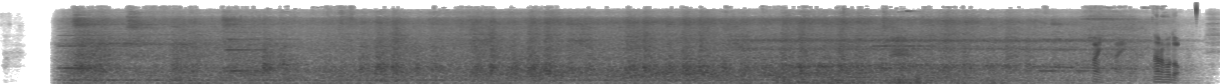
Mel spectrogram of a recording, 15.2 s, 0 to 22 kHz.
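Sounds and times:
rumbling subway train noise at Nagoya Station on the Higashiyama Line: 0.7 - 15.0
speech: 14.4 - 14.8.

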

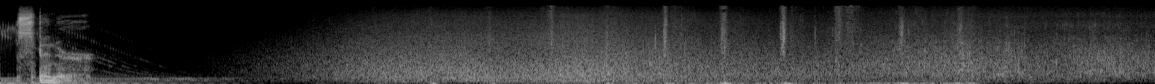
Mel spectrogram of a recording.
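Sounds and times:
speech: 0.2 - 1.0
surf washing onto a beach: 3.1 - 11.5
crisp splashes: 4.2 - 10.4.

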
